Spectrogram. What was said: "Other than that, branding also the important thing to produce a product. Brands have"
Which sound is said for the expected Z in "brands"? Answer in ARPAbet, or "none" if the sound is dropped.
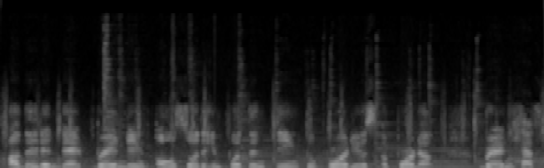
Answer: none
